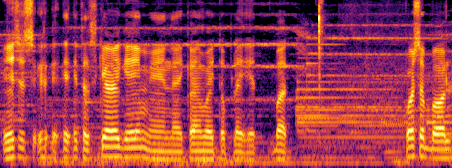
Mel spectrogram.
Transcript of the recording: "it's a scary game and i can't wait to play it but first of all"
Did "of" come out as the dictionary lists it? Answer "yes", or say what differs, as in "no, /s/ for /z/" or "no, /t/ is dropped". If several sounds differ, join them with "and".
no, /b/ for /v/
